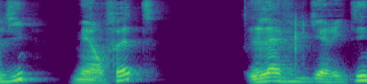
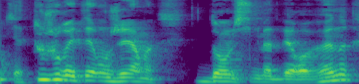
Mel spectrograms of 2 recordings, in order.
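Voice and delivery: usual speaking voice

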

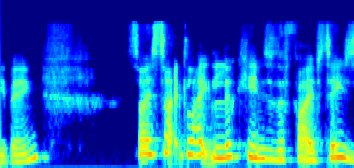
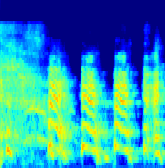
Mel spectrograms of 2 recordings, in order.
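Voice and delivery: high burst of laughter. Real, not acted. Laughing about swearing.

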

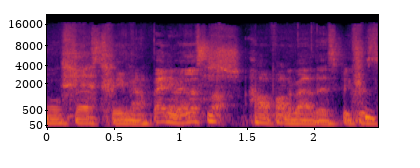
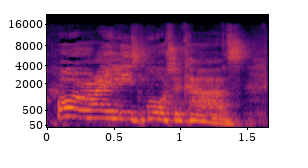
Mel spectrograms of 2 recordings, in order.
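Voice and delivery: slow, higher Irish advert voice; Irish ad accent; 10 semitones higher, slower than usual. Retold or imitated. Host mimicking Irish commercial in Irish accent. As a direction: sell it like an old Irish TV ad, slow and high. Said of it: "should I do the accent?".

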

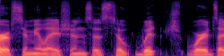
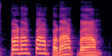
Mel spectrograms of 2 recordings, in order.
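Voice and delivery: high, louder sing-song ba-dum; vanishing sound; 10 semitones higher, 5 dB louder than usual. Retold or imitated. Describing perception vanishing, high sing-song ba-dum. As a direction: chant the ba-dum high like things popping away.

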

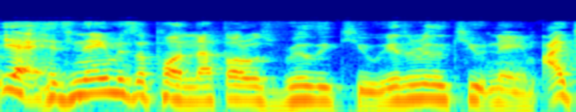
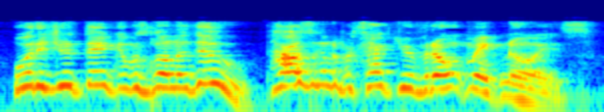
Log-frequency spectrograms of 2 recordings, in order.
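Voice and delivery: high-pitched, indignant mock scolding; exasperated scolding; 8 semitones higher than usual. Scolding the kids left with the box, exasperated. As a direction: tell off silly kids in mock outrage, pitched up.

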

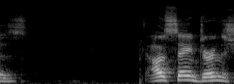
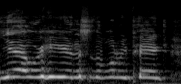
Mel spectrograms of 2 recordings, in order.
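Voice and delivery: squeaky put-on voice, much higher; mock high squeak; 12 semitones higher than usual. Recapping the girls coming back to Yuna, mock high squeak. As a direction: mimic them in a silly high squeak. Girl group returning, retold mockingly.

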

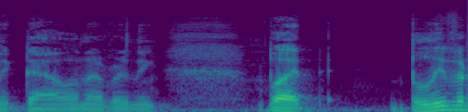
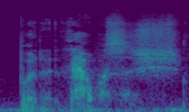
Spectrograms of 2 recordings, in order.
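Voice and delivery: whispered aside; 10 dB quieter than usual. Real, not acted. Catching himself mid-swear.

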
